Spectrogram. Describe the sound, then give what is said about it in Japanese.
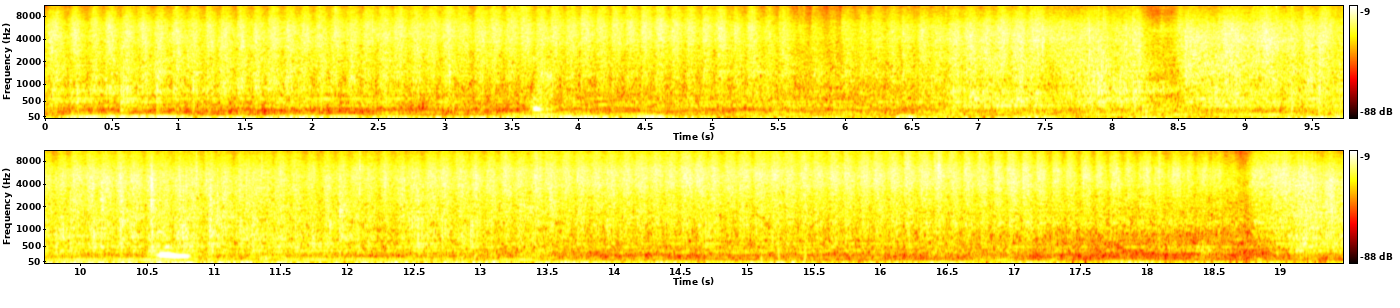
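Hair being lathered and scrubbed: a steady, continuous rubbing and squishing that keeps an even level throughout, with one brief, slightly louder squeak partway through and no voices. “よく泡立てて、”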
